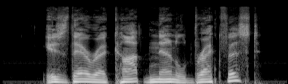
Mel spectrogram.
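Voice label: "is there a continental breakfast", English, male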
